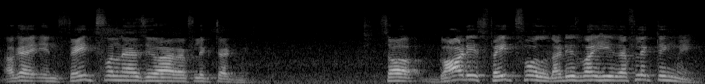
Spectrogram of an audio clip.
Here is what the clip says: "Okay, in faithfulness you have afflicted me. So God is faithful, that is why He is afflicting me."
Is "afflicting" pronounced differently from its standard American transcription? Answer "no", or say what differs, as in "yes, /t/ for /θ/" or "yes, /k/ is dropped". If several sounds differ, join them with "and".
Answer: no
